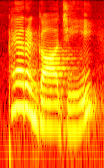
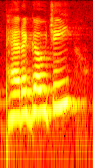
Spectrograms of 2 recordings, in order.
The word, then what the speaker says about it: pedagogy: I have heard people saying pedagogy with the as in father, so both are okay. You can either say pedagogy or pedagogy.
